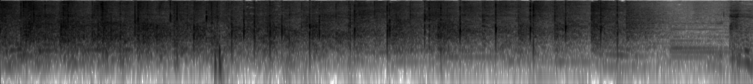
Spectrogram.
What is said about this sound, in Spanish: ¡Hala! ¡Aplaudir!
